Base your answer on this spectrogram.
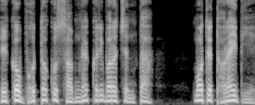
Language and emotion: Odia, fearful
